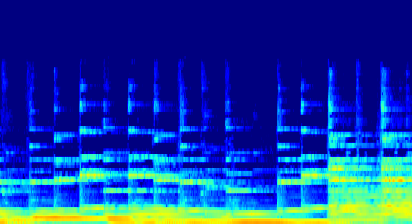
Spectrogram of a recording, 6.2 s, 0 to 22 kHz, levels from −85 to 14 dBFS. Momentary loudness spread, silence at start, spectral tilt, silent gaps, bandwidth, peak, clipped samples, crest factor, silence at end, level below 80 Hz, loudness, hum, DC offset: 5 LU; 0 s; -2.5 dB/octave; none; 12.5 kHz; -8 dBFS; under 0.1%; 12 dB; 0 s; -58 dBFS; -19 LUFS; none; under 0.1%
